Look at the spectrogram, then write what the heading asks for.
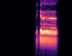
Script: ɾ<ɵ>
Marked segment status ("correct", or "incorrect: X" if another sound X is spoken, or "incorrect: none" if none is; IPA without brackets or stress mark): correct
